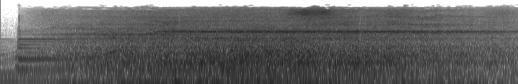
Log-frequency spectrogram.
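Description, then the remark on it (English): A metro train rumbles in at the Columbia Heights Metro Station in Washington, DC, its wheels letting out a steady high-pitched squeal over the heavy, continuous roar of the cars on the rails. “If you were to walk out of the Columbia Heights Metro Station, you'd notice that there aren't a lot of trees around.”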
